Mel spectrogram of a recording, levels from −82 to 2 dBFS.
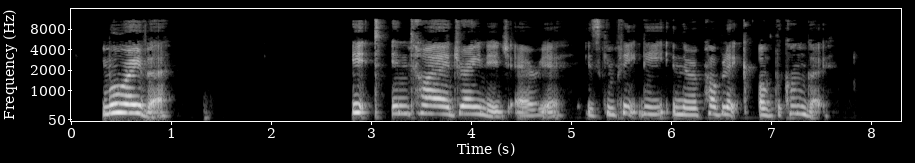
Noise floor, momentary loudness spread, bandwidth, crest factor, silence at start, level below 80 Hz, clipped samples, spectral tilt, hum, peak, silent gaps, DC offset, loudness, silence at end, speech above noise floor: under -90 dBFS; 14 LU; 11.5 kHz; 18 dB; 0.3 s; -66 dBFS; under 0.1%; -4 dB/octave; none; -2 dBFS; none; under 0.1%; -18 LUFS; 0.75 s; over 72 dB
